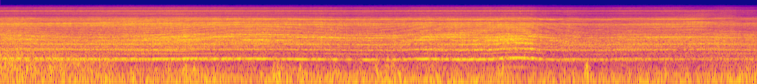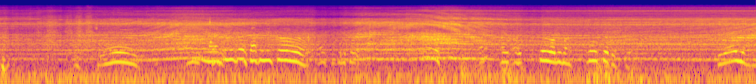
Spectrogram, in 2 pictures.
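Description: A drone's propellers buzz steadily nearby, the pitch wavering.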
